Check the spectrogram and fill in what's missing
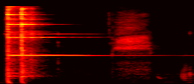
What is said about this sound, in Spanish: no me quiero ir y el timbre ya me ganó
